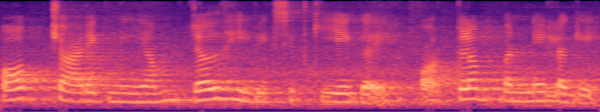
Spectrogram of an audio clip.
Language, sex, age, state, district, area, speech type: Hindi, female, 60+, Rajasthan, Jodhpur, urban, read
